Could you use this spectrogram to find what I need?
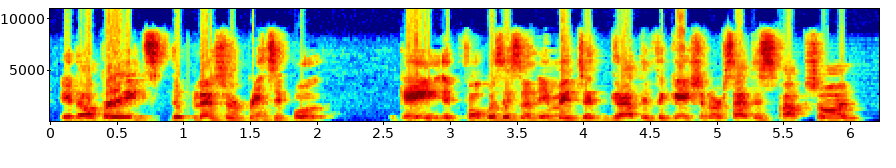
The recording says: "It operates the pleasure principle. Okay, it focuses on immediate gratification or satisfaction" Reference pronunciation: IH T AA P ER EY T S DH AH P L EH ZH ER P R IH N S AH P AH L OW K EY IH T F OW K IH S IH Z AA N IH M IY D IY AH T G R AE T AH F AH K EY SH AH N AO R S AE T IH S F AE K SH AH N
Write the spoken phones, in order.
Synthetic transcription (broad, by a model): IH T AA P ER EY T S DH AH P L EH SH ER P R IH N S AH P AH L OW K EY IH T F OW K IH S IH S AA N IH M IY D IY T G R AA T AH F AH K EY SH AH N AO R S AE T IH S F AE K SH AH N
